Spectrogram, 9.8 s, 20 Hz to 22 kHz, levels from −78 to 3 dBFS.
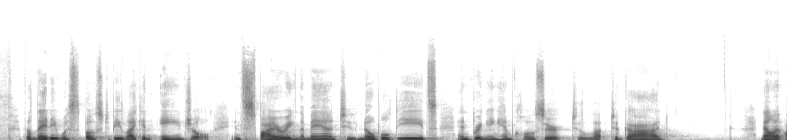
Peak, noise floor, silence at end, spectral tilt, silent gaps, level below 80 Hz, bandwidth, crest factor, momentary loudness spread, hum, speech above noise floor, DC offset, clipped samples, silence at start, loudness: -4 dBFS; -59 dBFS; 0 s; -7 dB/octave; none; -64 dBFS; 13 kHz; 18 dB; 10 LU; none; 37 dB; under 0.1%; under 0.1%; 0.1 s; -23 LUFS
